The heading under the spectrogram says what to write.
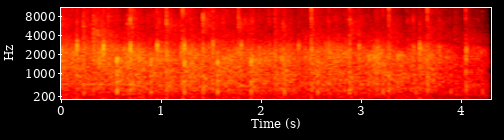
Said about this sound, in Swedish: Ja, det är värt en liten applåd.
